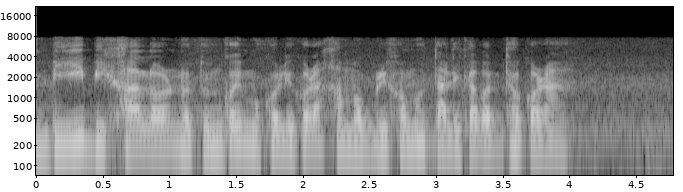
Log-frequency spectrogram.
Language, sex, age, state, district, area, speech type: Assamese, male, 18-30, Assam, Jorhat, urban, read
